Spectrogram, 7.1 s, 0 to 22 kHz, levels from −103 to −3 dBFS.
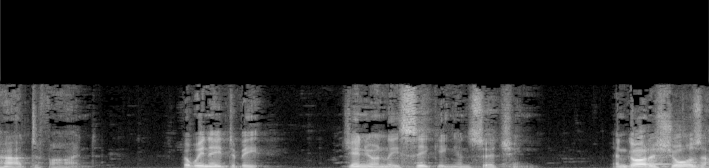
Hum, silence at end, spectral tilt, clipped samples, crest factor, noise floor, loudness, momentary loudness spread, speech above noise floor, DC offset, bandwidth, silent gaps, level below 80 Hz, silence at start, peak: none; 0 s; -4 dB/octave; under 0.1%; 22 dB; -69 dBFS; -23 LUFS; 18 LU; 46 dB; under 0.1%; 11.5 kHz; none; -58 dBFS; 0 s; -2 dBFS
